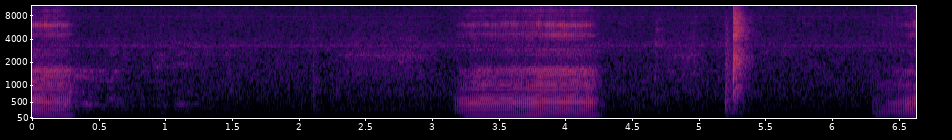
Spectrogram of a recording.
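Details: Loud, rattling snores from a sleeping dog, a long buzzing breath every few seconds with a brief snort between; snoring.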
